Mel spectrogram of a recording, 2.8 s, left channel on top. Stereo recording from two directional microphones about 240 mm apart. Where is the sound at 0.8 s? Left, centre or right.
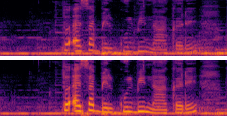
Right.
